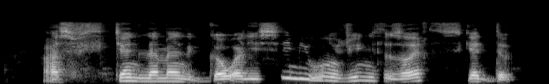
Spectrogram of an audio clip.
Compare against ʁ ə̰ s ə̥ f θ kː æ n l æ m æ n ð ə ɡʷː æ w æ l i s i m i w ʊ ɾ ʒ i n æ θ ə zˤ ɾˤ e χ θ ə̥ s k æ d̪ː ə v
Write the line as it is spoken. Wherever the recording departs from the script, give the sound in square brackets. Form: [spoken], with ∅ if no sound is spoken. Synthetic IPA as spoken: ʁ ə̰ s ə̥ f θ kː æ n l æ m æ n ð ə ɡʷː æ w æ l i s i m i w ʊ ɾ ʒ i n [i] θ ə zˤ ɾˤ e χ θ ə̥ s k æ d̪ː ə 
